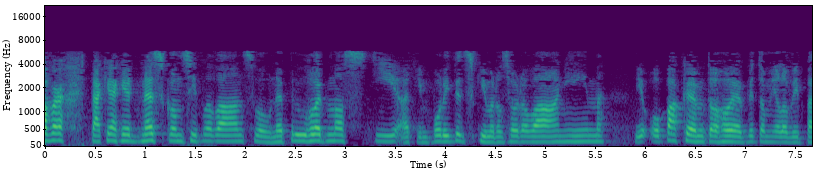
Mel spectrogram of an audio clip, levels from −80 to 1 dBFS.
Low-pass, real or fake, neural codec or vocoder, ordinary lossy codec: 7.2 kHz; fake; codec, 16 kHz, 0.5 kbps, X-Codec, WavLM features, trained on Multilingual LibriSpeech; MP3, 24 kbps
